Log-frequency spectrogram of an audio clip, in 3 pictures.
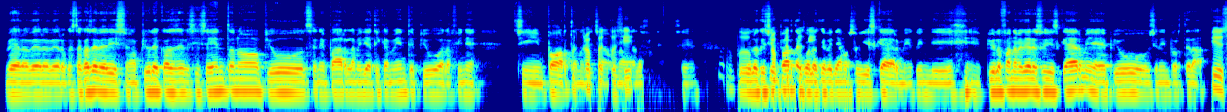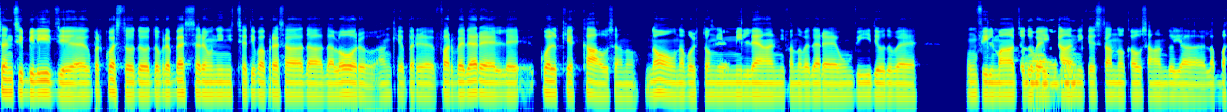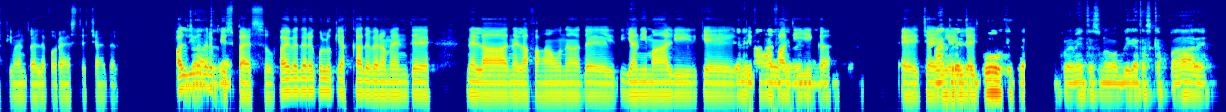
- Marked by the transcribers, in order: chuckle; unintelligible speech; "cioè" said as "ceh"
- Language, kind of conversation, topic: Italian, unstructured, Cosa pensi della perdita delle foreste nel mondo?
- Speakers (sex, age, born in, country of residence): male, 20-24, Italy, Italy; male, 25-29, Italy, Italy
